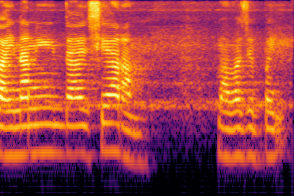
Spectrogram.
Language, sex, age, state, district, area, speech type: Bodo, female, 30-45, Assam, Kokrajhar, rural, spontaneous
